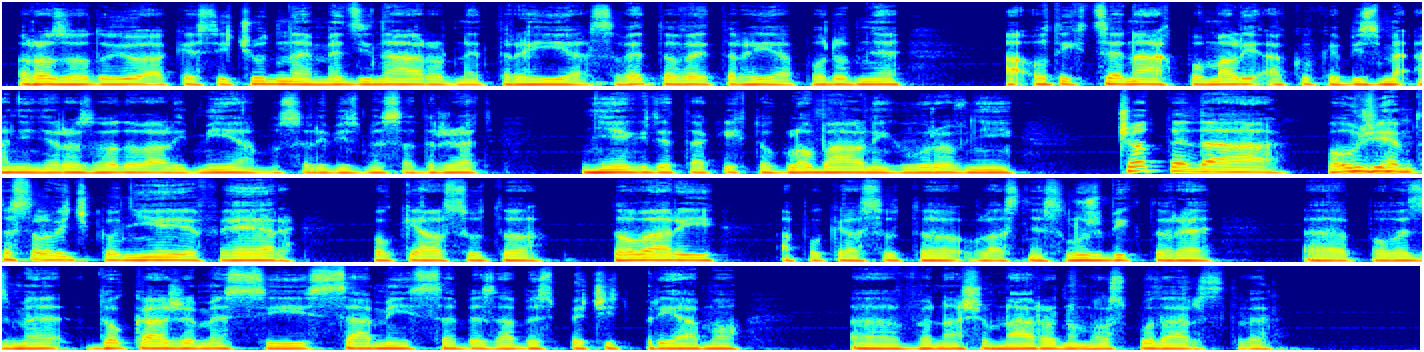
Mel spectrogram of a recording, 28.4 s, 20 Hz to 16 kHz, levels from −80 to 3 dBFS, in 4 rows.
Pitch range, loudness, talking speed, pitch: 105-115 Hz, -21 LUFS, 130 wpm, 110 Hz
